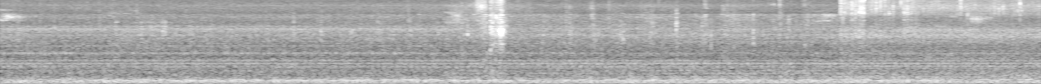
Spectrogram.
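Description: A steady low hum, with a short scraping rustle about halfway through and soft rustling near the end.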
